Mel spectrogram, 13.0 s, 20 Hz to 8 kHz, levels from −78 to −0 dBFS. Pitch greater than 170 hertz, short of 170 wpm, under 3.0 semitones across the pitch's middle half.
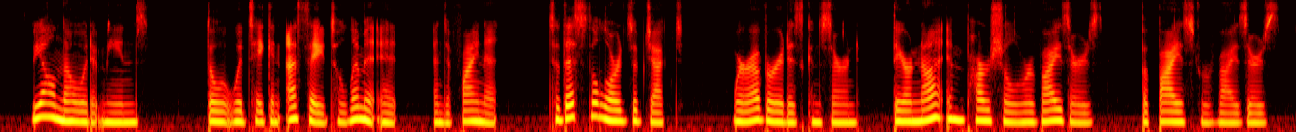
Yes: high, 190 Hz; average, 160 wpm; narrow, 2.5 semitones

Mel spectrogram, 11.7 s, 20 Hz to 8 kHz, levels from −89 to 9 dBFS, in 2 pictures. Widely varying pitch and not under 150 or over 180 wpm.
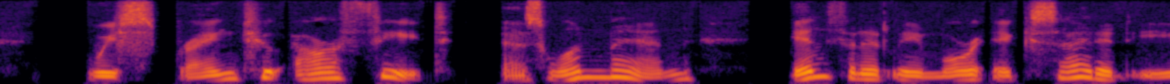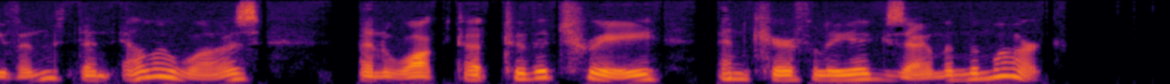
No: wide, 6.2 semitones; slow, 135 wpm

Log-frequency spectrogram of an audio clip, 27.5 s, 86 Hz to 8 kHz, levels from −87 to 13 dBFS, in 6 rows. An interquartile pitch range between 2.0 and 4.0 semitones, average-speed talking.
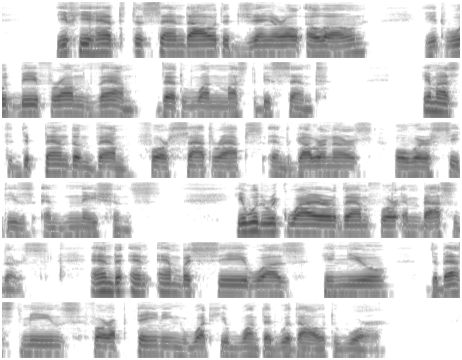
No: average, 2.9 semitones; slow, 120 wpm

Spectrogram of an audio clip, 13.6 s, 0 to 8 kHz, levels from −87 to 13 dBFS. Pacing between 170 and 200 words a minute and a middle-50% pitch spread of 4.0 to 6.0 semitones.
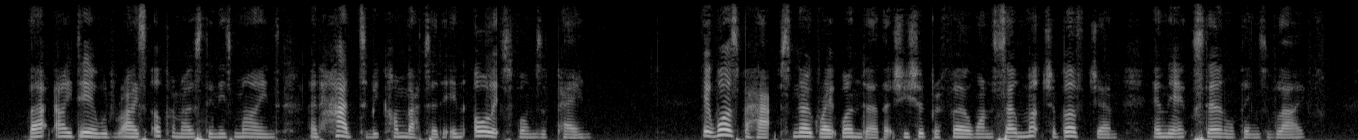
No: average, 175 wpm; average, 2.8 semitones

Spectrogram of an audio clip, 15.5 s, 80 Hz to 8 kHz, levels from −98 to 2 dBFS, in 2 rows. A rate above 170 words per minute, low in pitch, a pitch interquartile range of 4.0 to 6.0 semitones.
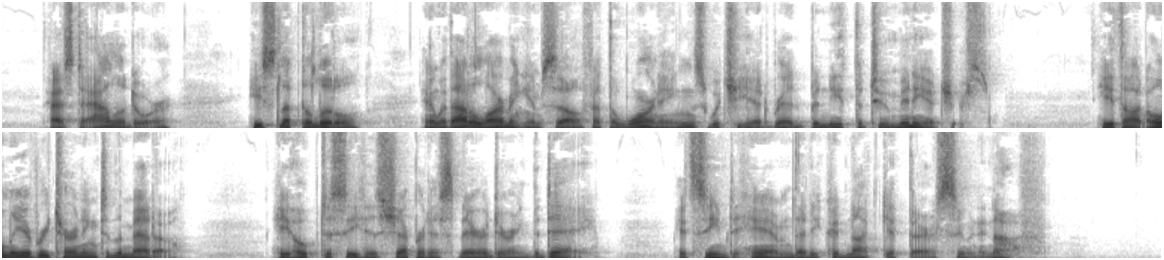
Yes: average, 200 wpm; very low, 90 Hz; average, 5.1 semitones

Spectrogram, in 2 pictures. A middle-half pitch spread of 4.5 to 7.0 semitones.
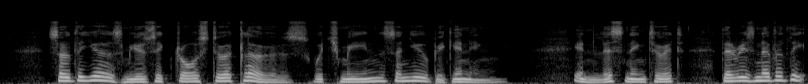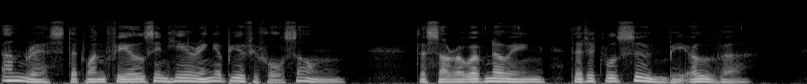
Yes: average, 4.9 semitones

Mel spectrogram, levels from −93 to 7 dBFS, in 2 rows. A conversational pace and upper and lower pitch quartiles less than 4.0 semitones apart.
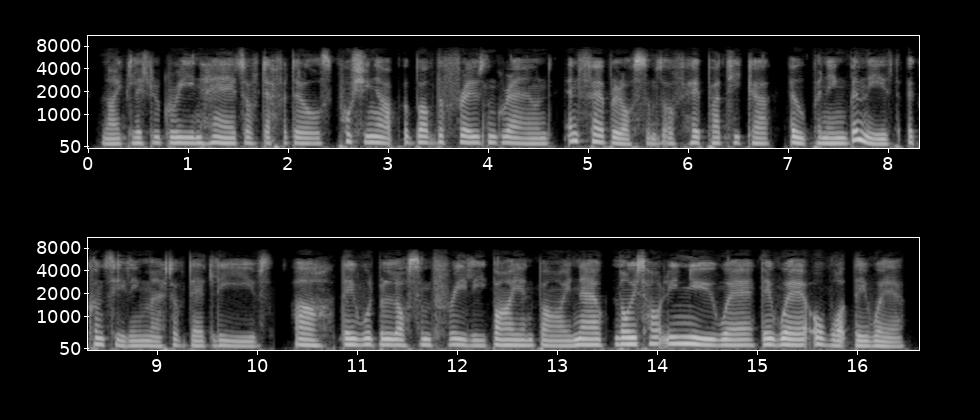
Yes: average, 160 wpm; average, 2.7 semitones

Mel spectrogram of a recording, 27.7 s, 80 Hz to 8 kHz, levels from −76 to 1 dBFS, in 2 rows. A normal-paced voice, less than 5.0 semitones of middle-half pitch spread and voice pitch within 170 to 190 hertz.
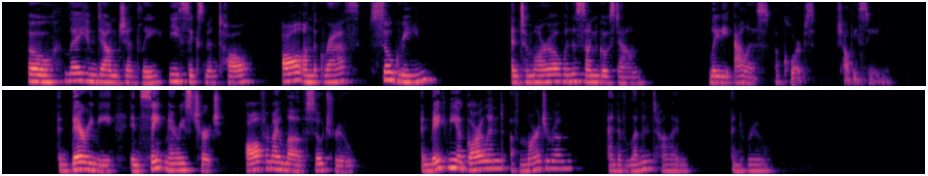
No: slow, 125 wpm; average, 3.2 semitones; medium, 185 Hz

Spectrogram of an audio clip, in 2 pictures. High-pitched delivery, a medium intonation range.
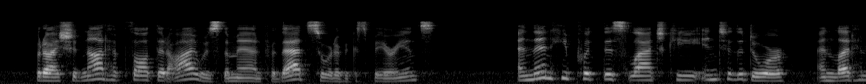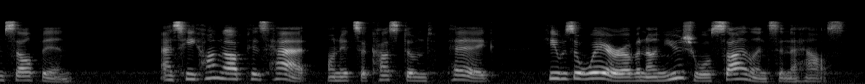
No: high, 205 Hz; wide, 6.3 semitones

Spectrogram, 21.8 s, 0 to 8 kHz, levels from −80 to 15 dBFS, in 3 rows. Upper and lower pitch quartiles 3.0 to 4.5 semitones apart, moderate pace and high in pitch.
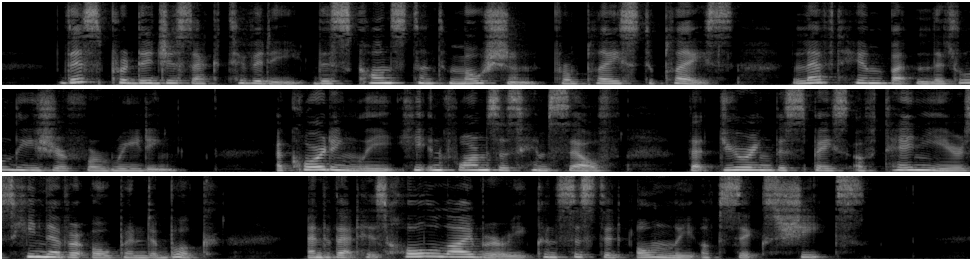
No: average, 4.2 semitones; slow, 125 wpm; high, 215 Hz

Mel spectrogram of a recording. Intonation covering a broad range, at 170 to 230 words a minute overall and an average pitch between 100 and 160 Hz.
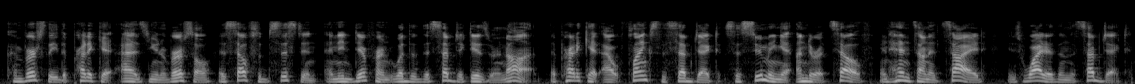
Yes: wide, 6.5 semitones; average, 190 wpm; low, 135 Hz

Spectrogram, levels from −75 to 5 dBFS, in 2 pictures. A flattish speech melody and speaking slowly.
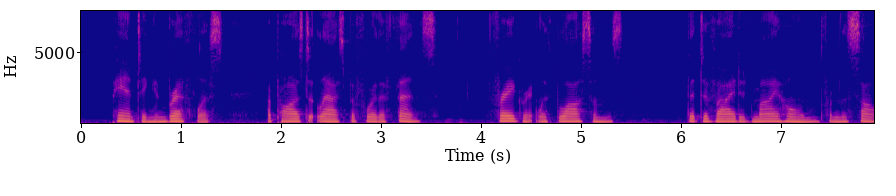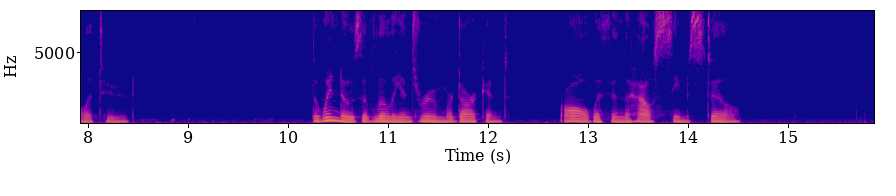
Yes: narrow, 1.7 semitones; slow, 125 wpm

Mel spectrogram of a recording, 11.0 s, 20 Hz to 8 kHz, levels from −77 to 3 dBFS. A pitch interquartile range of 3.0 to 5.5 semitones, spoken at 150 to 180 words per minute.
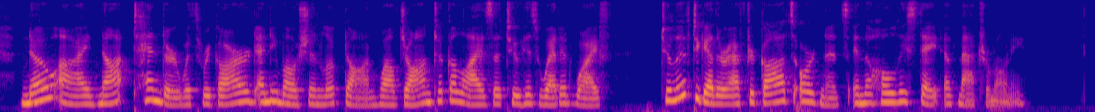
Yes: average, 4.1 semitones; average, 165 wpm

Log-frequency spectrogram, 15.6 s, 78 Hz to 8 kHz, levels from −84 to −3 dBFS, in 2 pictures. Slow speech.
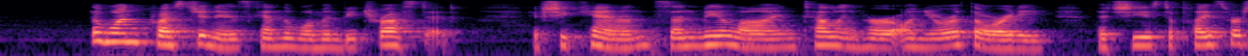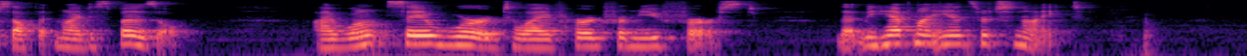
No: average, 190 wpm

